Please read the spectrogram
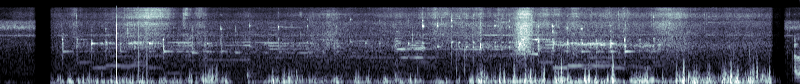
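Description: Loud music mixed with voices, starting abruptly about half a second in and cutting off suddenly just before the end.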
